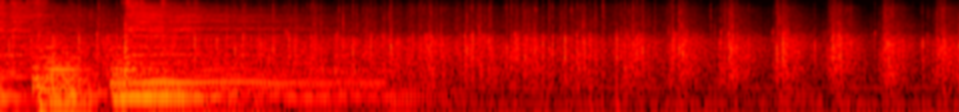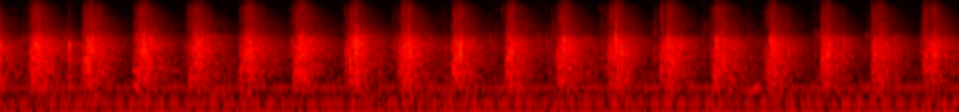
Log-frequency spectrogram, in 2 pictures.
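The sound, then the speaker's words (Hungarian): A large audience applauds loudly, the scattered clapping soon settling into steady, unified rhythmic claps that continue evenly to the end, with no voices over it. “Bocsánat, ahogy önök tapsolnak, az az érzésem, hogy kíváncsiak, hogy még mit tudok, igaz?”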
